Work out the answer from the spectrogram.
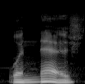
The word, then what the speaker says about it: Laneige: the 3-yard carry by Laneige. That's how the PA guy is pronouncing it. I am 100% certain he is right. It is the Paragould PA guy for a Paragould team.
